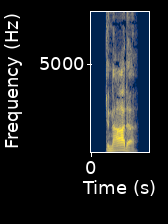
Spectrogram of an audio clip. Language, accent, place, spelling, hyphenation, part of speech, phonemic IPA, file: German, Germany, Berlin, Gnade, Gna‧de, noun, /ˈɡnaːdə/, De-Gnade.ogg
- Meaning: 1. grace, mercy, graciousness 2. a grace, an act of mercy or graciousness; something good that one cannot control or does not deserve 3. pardon, clemency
